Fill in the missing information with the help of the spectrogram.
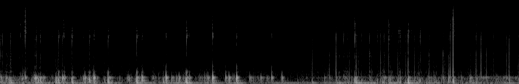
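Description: Long nails scratch and tap the bare, hollow round steel mesh grille of an uncovered studio microphone. Quick, dry clicks and scratchy patter come in an uneven rapid stream over a low, boomy rumble. Each tap dies out almost at once.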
